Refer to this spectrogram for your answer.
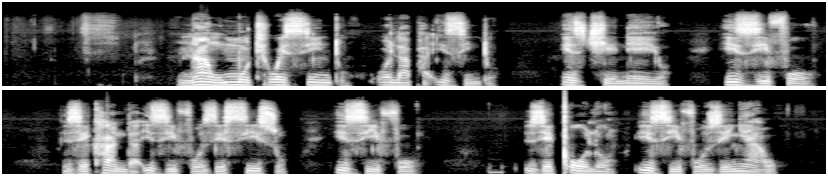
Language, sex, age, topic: North Ndebele, male, 25-35, health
